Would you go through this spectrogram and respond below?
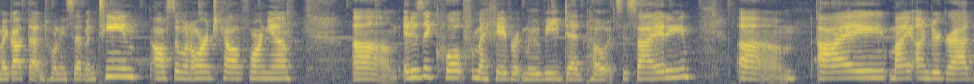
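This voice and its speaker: A woman's voice: medium pitch, a bit bright. An American woman in her twenties chatting casually to camera, rambling and often correcting herself. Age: 20s. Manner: chatty, rambling, frequent self-corrections and small laughs. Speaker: vlogger.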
